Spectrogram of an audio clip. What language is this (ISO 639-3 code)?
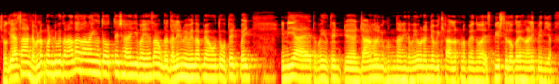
snd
